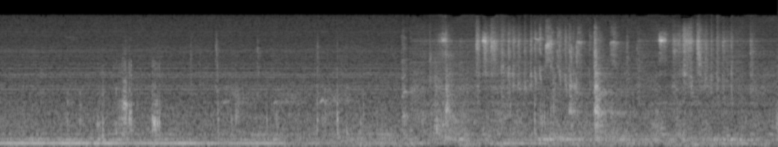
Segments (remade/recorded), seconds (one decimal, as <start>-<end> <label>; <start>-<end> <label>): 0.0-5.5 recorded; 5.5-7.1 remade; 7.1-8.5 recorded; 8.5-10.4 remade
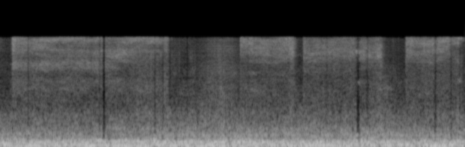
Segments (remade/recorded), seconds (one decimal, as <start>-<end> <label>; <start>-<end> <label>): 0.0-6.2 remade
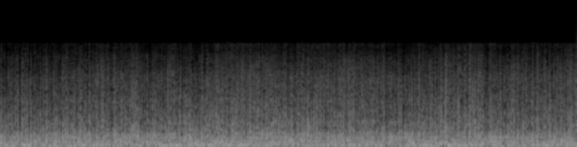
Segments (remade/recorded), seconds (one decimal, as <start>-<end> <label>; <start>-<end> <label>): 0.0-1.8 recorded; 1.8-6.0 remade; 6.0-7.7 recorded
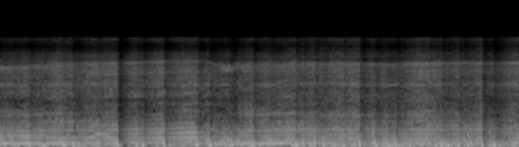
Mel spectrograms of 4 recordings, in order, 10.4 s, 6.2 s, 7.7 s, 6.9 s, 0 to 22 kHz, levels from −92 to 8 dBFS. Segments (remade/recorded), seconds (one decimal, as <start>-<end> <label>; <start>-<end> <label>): 0.0-0.6 recorded; 0.6-1.4 remade; 1.4-2.9 recorded; 2.9-4.0 remade; 4.0-6.9 recorded

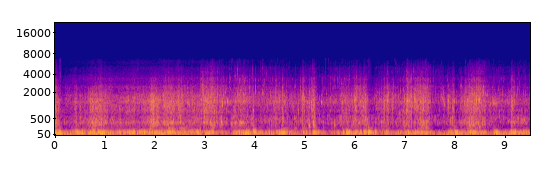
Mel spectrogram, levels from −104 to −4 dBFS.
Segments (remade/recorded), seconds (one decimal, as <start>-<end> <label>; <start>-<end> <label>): 0.0-0.9 recorded; 0.9-2.2 remade; 2.2-9.5 recorded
